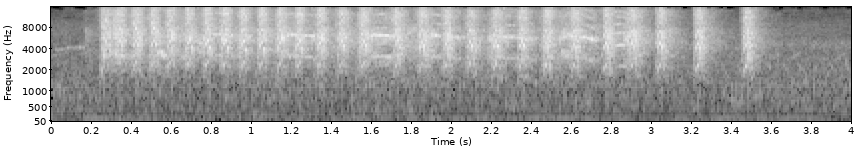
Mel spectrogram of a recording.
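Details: White-rumped shama singing as a lure for reluctant shamas: a fast, steady high rattle of sharp repeated notes lasting about three seconds, ending in two separate clicks, with a low hum behind.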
